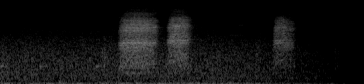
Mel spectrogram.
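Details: Three grating, noisy calls from a Eurasian magpie: two close together, then a shorter third after a gap, before the recording fades to silence.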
